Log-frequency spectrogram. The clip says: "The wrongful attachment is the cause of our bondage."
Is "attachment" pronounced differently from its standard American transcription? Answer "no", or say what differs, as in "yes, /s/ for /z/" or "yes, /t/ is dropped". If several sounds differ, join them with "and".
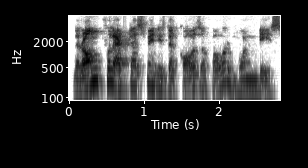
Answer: yes, /s/ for /tʃ/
